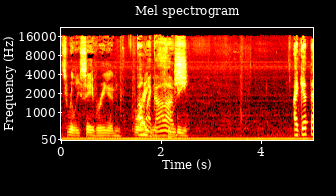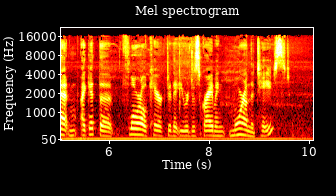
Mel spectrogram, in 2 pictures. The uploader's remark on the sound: Sit outside on a starry night.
